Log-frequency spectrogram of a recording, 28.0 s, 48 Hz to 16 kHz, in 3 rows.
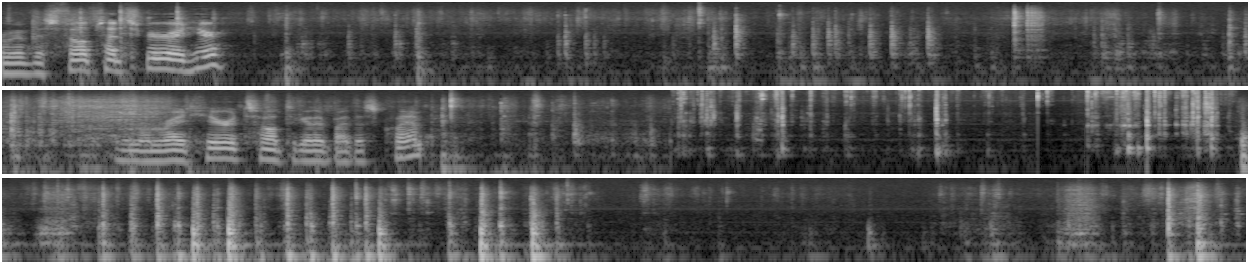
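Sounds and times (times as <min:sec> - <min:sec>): tools clicking and rattling: 0:14.4 - 0:18.6.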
